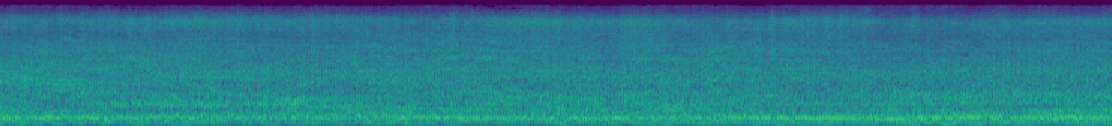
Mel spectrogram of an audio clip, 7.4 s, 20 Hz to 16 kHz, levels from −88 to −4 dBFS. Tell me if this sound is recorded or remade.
recorded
